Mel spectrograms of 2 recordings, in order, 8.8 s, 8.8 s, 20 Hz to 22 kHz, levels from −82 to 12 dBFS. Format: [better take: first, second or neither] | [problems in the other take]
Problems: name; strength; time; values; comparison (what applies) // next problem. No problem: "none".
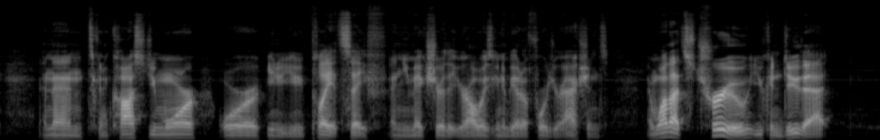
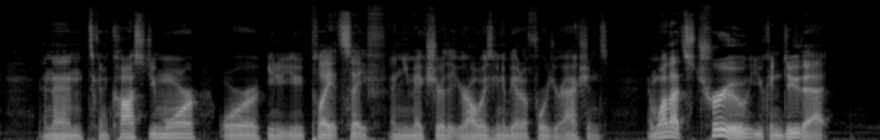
second | thin; very; fading below 500 Hz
